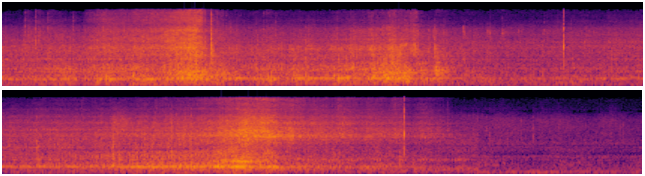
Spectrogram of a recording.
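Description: Mountain bikes rolling past close by on a dirt forest singletrack: tyre noise on the loose dirt and dry leaves swells and fades as riders go by, loudest about two seconds in, again near four seconds and around nine seconds, with two sharp clicks from the bikes in between.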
